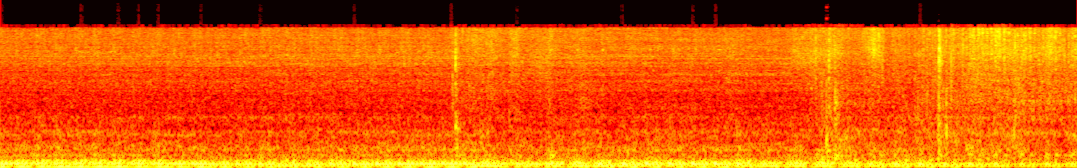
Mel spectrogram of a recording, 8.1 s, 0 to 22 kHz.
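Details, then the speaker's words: Flooded Nissan 350Z that sat over a year, with wiring and heater box swapped from a parts car, mass air meter just fitted and gas of unknown age: uneven, lumpy idle that wavers and dips, then shuts off. Vacuum leak suspected. "Nope, shuts right off on a vacuum leak. But, I mean, it ran. It did, it ran."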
